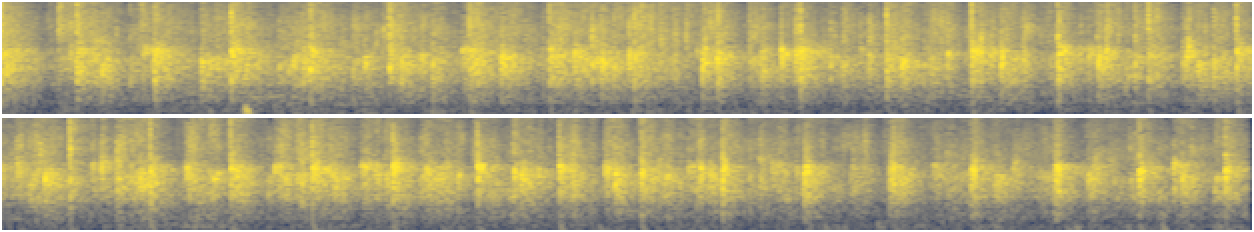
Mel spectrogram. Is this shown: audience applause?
yes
